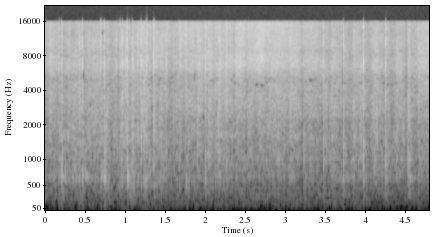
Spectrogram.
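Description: Both hands with long painted nails rub and scratch across the paper pages of a large open paperback illustrated book lying flat, staying on the same spread. A continuous dry, bright scratching and crinkling is heard, with no low end and frequent short, sharp nail scrapes standing out above the steady rustle.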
